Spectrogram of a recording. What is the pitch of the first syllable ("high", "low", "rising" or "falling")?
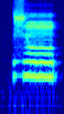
high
